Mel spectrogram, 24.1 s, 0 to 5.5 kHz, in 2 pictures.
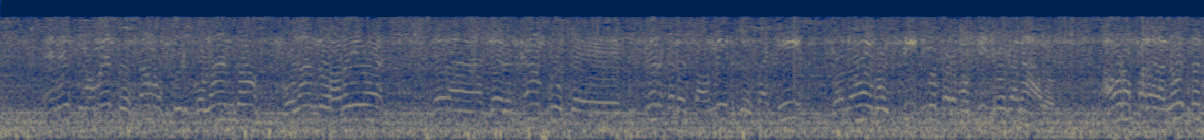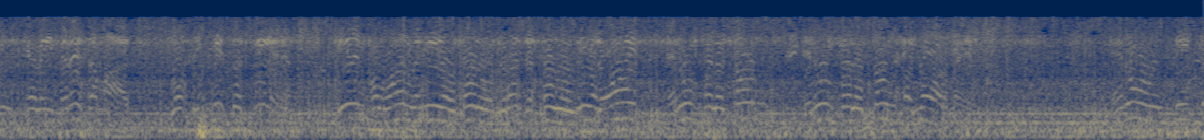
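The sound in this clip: Airplane engine of a 1946 Mejoral advertising plane, a continuous muffled drone that stays steady throughout, with voices running over it.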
